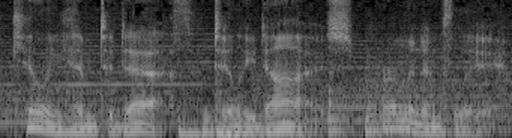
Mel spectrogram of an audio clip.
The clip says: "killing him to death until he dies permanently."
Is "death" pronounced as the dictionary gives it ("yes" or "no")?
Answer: yes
